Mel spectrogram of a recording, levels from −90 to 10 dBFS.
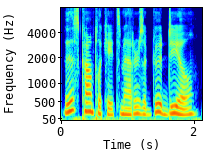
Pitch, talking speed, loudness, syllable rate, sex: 185 Hz, 170 wpm, -16 LUFS, 5.1 syllables/s, female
